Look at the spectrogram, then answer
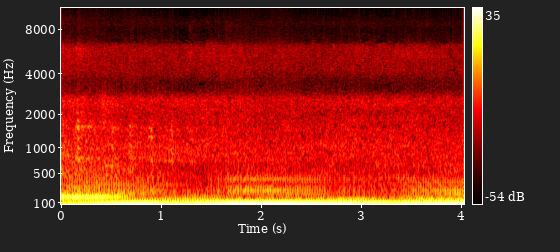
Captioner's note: chuckling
